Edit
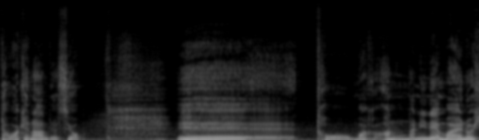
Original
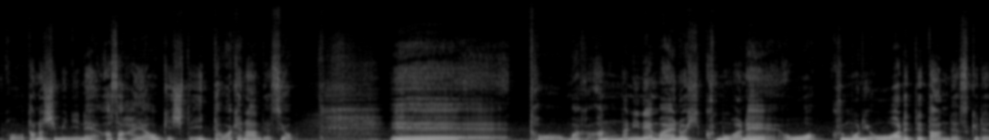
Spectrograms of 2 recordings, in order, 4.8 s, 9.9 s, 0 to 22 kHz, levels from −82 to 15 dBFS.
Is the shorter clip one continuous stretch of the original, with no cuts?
yes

